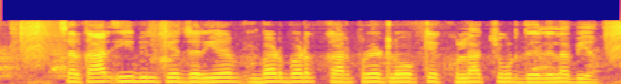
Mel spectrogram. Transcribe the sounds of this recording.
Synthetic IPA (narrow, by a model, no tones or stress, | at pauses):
səɾkaːɾiːbɪlkezəɾijebəɽbəɽkaːɾpoːɾeːʈloːɡ̚kekʰʊlat͡ʃuːʈd̪eːleːlabɪja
